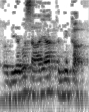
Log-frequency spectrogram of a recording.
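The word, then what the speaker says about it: व्यवसायात्मिका: আচ্ছা, ব্যবসায়াত্মিকা তো ম দুটোই উচ্চারণ হবে, মানে সমষ্টি ব্যবসায়াত্মিকা। ব্যবসায়াত্মিকা মানে যুক্তাক্ষরে বাংলার মতো হয় না, মানে দুটো অক্ষরে উচ্চারণ করতে হয়।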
